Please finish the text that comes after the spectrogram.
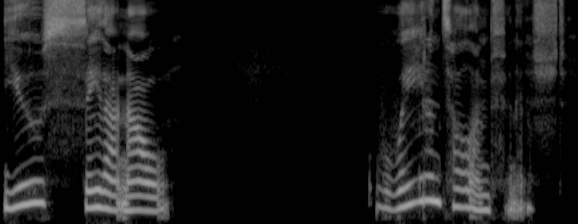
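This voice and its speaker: A melancholy female vampire lover, played by a woman for an ASMR roleplay, speaks extremely slowly in a creaky voice. She is tender and tormented, hesitating with long, heavy pauses. The sound is close and very dry, as if confided to one listener. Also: a little high, no echo, exaggerated voice. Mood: hesitant, troubled. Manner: hesitant, halting, earnest, with long dramatic pauses. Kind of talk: slow, intimate ASMR roleplay.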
